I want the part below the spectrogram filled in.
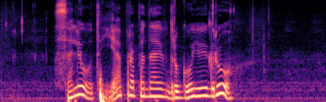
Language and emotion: Russian, positive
